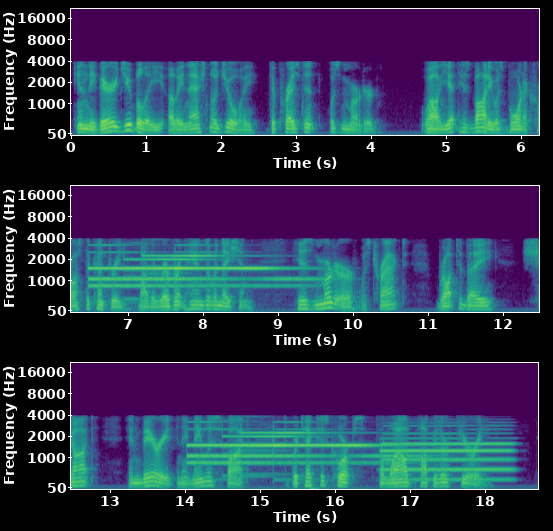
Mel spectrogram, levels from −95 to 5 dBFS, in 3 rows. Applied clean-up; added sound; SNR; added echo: none; Bell + Wind instrument, woodwind instrument; -2 dB; none.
